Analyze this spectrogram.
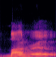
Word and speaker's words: Monroe: out in Monroe uh Monroe is how the natives pronounce it uh Monroe North Carolina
